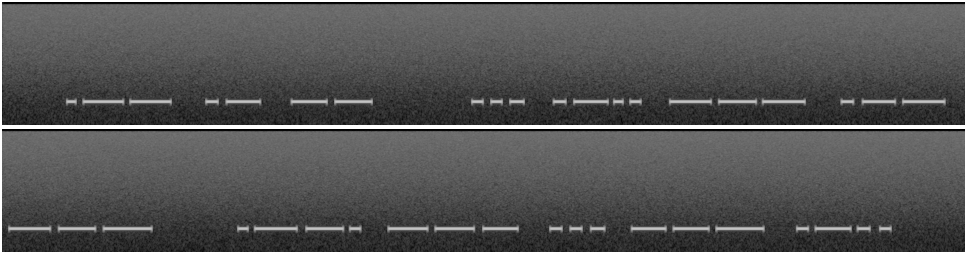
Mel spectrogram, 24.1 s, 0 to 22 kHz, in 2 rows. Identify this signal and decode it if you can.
Morse code (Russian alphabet), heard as a keyed tone, hand-sent with a straight key, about 10 wpm, 670 Hz. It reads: ВАМ СЛОВО ПОСОЛ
